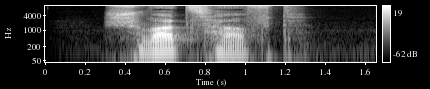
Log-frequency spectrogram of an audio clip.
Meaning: talkative, garrulous, chatty
- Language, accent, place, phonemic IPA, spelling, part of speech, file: German, Germany, Berlin, /ˈʃvat͡shaft/, schwatzhaft, adjective, De-schwatzhaft.ogg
